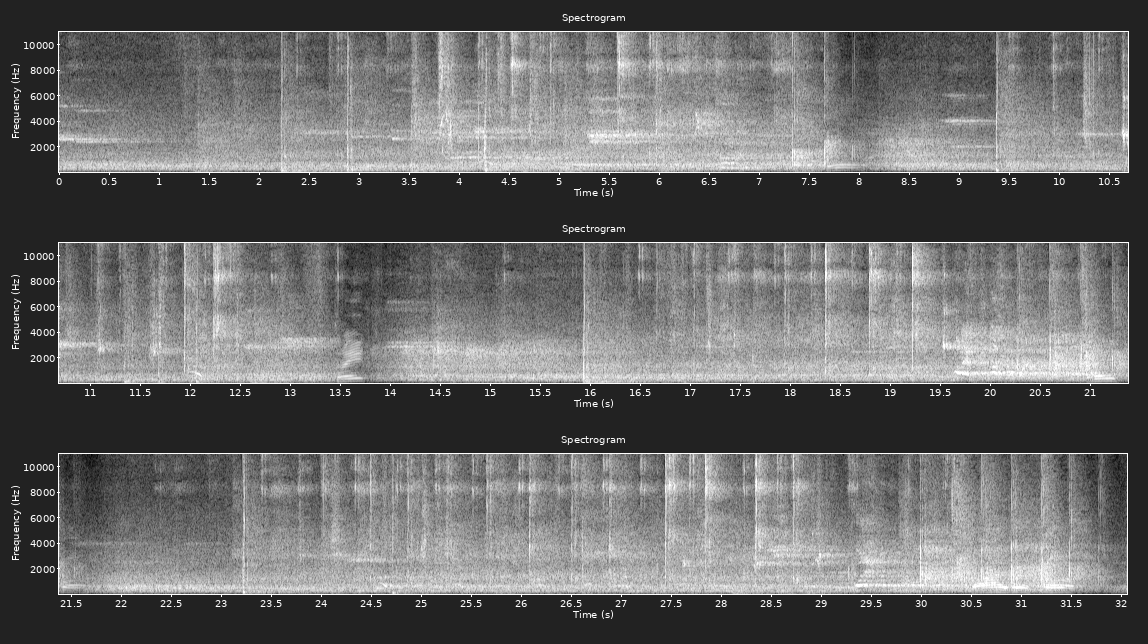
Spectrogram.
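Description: Plastic table tennis ball clicking off the rackets and the table in quick rallies, echoing in a large hall, over a steady background of voices.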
